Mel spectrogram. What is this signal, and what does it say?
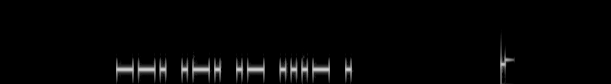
Morse code, heard as a keyed tone, about 22 wpm, 700 Hz. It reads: GRAVE
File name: 5 Letter Words - First 3 Letters Given - 22wpm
